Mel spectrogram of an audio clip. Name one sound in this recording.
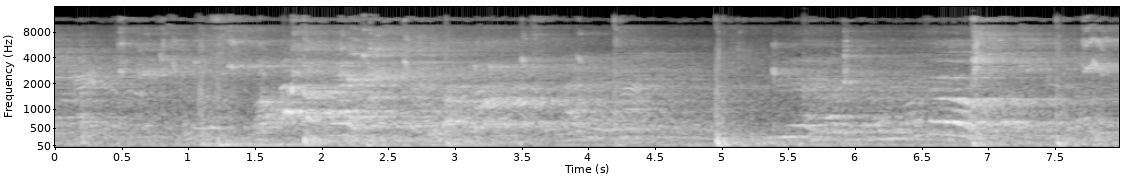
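Hands strike a volleyball with sharp slaps that echo in a large hall.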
